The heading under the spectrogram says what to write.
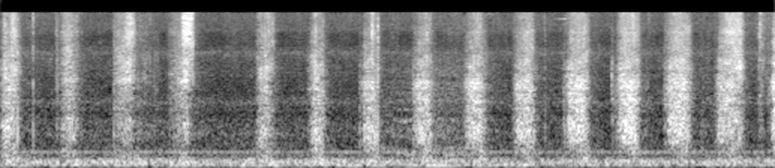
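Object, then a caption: Small woven fabric rug scrubbed with a stiff plastic brush. A small pink flat-woven fabric rug in soapy foam is scrubbed with a blue plastic brush with white bristles, giving a steady series of wet, bristly rubbing strokes. Each stroke is a short broadband swish with bright hiss, repeating at roughly three per second over a low, constant background hum.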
